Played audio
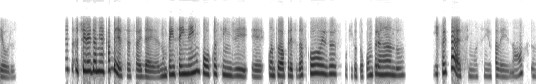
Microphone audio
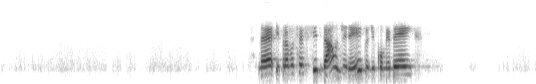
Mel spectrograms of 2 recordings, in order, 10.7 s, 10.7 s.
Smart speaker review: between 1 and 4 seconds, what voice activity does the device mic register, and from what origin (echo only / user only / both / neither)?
neither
